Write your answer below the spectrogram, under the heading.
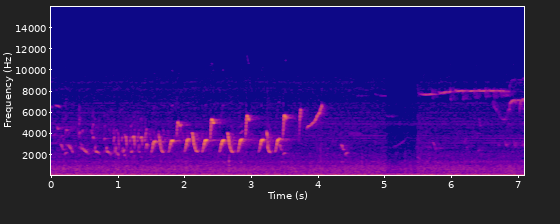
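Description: Ruby-crowned Kinglet giving a rapid run of about ten high, thin, up-and-down notes over two seconds, against a steady background hiss.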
